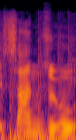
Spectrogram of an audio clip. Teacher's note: Sanju is accented on the sa, on the first syllable.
